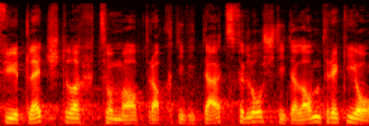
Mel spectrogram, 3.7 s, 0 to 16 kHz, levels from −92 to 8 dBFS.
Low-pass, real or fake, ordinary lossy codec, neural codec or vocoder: 14.4 kHz; fake; none; vocoder, 44.1 kHz, 128 mel bands, Pupu-Vocoder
